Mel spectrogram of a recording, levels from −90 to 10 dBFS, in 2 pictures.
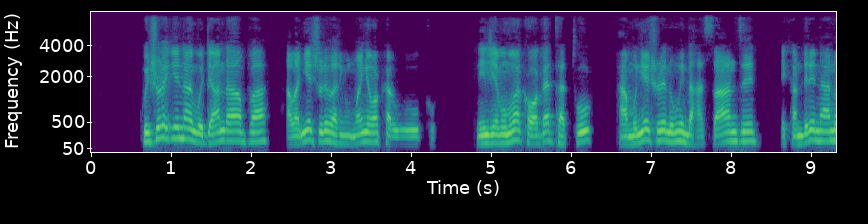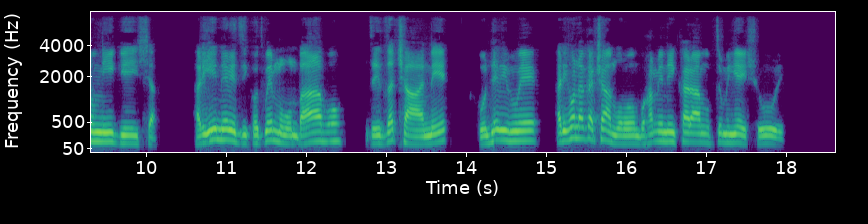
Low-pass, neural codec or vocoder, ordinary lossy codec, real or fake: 7.2 kHz; codec, 16 kHz, 1 kbps, X-Codec, WavLM features, trained on Multilingual LibriSpeech; AAC, 48 kbps; fake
